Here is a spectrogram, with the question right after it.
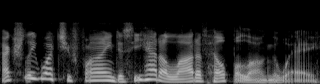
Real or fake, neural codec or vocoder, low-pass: real; none; 7.2 kHz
